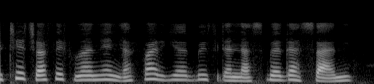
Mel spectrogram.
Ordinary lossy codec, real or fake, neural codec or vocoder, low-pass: none; fake; codec, 16 kHz, 0.5 kbps, FunCodec, trained on Chinese and English, 25 frames a second; 7.2 kHz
